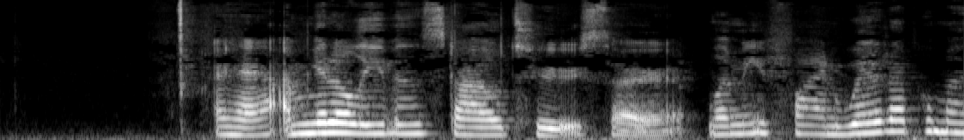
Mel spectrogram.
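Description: A young woman speaks close to a phone microphone, with animation.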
